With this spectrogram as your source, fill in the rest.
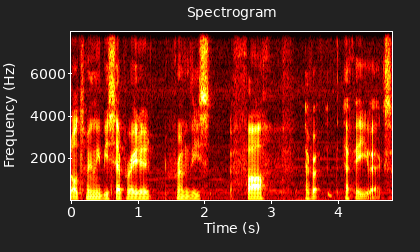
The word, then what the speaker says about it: faux: Your minds would ultimately be separated from these F-A-U-X. I don't know how to pronounce that word. Is it fox? It's not fox. I don't think you pronounce the X. I want to say it's faux.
